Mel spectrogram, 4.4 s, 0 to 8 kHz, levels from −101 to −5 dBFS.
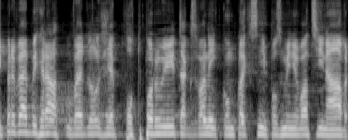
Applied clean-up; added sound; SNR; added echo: neural mask model DeepFilterNet 3.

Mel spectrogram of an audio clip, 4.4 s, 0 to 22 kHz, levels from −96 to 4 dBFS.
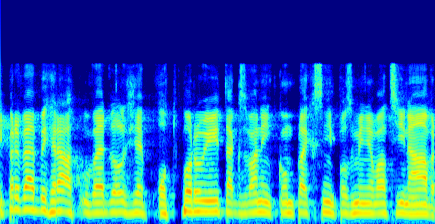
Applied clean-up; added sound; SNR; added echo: neural mask model Resemble Enhance denoiser.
